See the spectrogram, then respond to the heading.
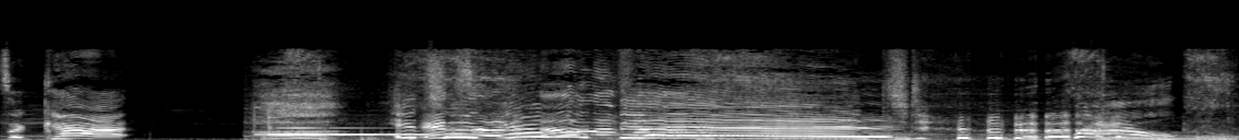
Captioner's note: gasp!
